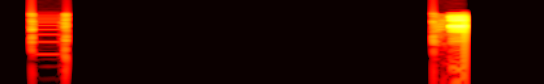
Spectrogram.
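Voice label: Police Northeast District Dispatch, p25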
